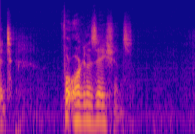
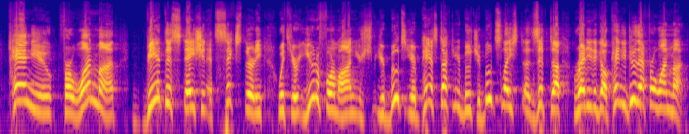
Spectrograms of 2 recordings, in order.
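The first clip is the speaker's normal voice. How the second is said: very loud, raised, hammered-out demand; insistent challenge; 5 semitones higher, 11 dB louder than usual. Retold or imitated. Mentor repeats his challenge to the reluctant firefighter, insistent. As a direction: press every condition home at high volume.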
